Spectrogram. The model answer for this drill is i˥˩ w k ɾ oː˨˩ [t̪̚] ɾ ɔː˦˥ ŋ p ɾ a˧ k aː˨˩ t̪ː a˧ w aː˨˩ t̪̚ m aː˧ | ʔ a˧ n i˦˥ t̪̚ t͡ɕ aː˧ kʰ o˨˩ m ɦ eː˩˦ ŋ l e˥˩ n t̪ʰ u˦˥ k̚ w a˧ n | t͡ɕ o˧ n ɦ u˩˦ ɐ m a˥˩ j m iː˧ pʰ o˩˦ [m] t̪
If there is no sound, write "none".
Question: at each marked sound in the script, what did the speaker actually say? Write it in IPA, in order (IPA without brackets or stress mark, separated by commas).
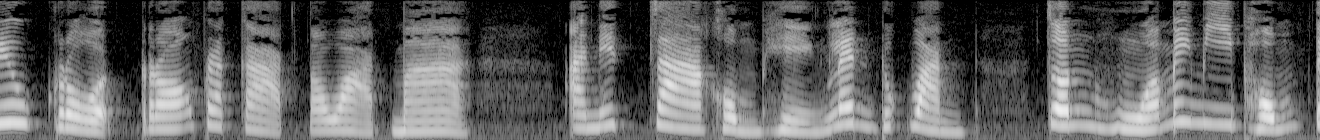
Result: t̪̚, m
